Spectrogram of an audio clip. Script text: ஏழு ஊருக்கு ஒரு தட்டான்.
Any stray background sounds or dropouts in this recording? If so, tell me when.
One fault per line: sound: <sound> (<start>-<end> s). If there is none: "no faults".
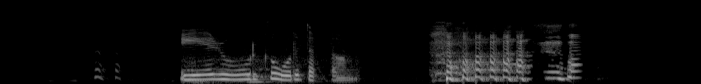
sound: laugh (0.9-1.3 s)
sound: laugh (4.3-5.8 s)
